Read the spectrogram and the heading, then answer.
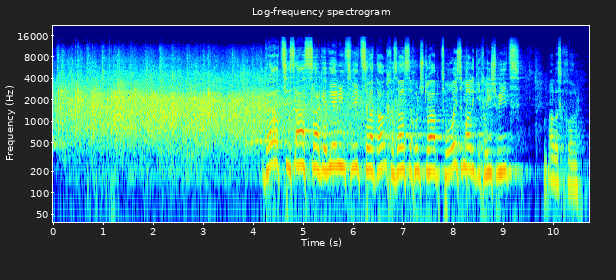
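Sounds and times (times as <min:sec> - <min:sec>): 
audience applause: 0:00.0 - 0:07.8
speech: 0:04.2 - 0:10.6.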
